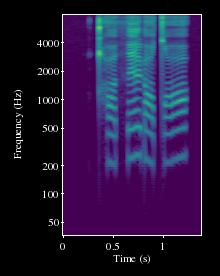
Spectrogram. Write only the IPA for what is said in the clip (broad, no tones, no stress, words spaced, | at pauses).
qʰʊθɛ ɽətˤɑ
